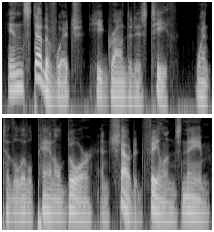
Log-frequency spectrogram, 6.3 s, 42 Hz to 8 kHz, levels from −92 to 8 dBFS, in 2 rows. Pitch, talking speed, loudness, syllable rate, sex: 95 Hz, 150 wpm, -21 LUFS, 3.8 syllables/s, male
